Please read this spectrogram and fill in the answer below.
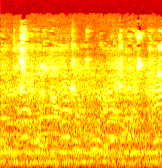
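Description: An NBA game broadcast playing low: a commentator talking over arena noise, with a basketball being dribbled on the court.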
